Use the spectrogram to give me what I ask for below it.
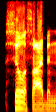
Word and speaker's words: psilocybin: Psilocybin mushrooms. Well, psilocybin would be more correct pronunciation of it.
